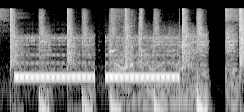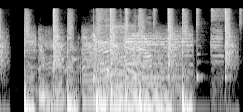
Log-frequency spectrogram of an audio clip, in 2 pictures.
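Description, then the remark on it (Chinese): A steady telephone ringing tone sounds in two long bursts as a call is placed to the show 华大吐槽君 (Huada Tucao Jun), followed by a cluttered stretch of short beeps and electronic chirps that fades into a rising jingle. “行行行，帮我呼叫华大吐槽君。 正在呼叫华大吐槽君。”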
